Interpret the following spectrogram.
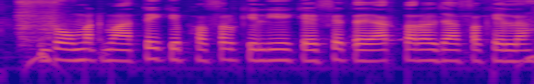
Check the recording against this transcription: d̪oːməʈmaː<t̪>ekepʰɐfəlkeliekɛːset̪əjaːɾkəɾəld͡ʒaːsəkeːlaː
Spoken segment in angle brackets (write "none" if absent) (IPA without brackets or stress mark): t̪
